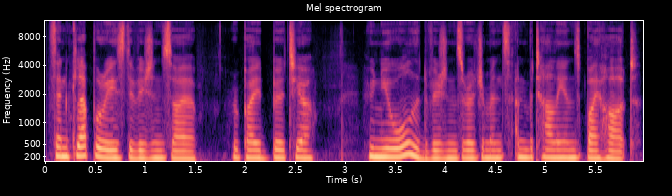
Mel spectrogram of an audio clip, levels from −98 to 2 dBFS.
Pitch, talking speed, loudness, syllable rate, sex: 185 Hz, 160 wpm, -16 LUFS, 5.9 syllables/s, female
